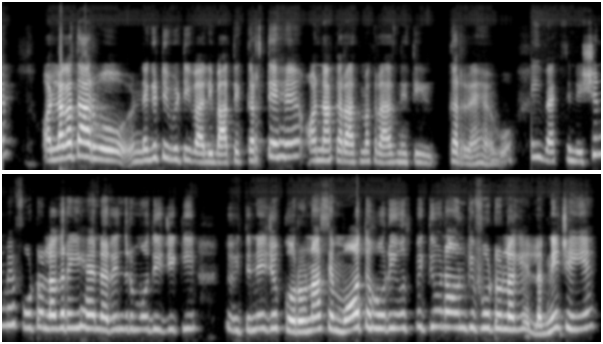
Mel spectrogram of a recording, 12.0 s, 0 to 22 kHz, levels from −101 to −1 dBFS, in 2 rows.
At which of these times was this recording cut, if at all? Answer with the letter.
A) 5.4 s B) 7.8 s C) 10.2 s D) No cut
A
